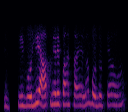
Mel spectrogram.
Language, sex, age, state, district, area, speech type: Hindi, female, 60+, Rajasthan, Jodhpur, urban, conversation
